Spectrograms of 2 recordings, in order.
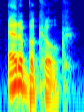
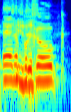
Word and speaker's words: Etobicoke: And so on the documentary, they keep calling it like Etobicoke. – Yeah. – Like, what is... Say it right, stupid. Right? – Etobicoke. – Yeah. Over and over. Etobicoke.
